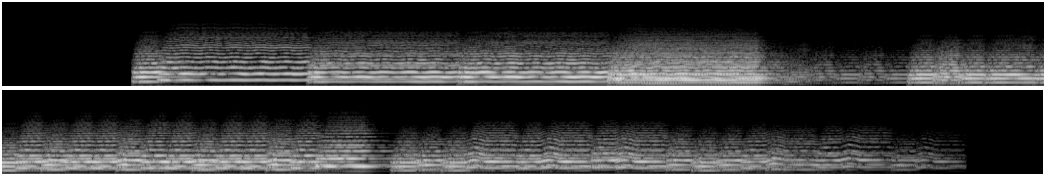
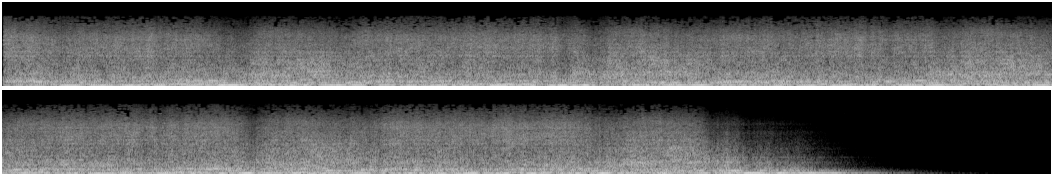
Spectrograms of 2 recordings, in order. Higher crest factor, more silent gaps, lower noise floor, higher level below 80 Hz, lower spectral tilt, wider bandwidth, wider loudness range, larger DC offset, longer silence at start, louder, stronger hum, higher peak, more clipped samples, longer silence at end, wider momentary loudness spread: about the same, 16 dB vs 12 dB; neither; second, -39 dBFS vs -86 dBFS; second, -58 dBFS vs -22 dBFS; first, -8 dB/octave vs -5 dB/octave; second, 7.4 kHz vs 11 kHz; first, 8 LU vs 1 LU; first, 0.3% vs under 0.1%; first, 1.3 s vs 0 s; about the same, -18 LUFS vs -18 LUFS; neither; first, -2 dBFS vs -6 dBFS; neither; second, 0.85 s vs 1.7 s; first, 15 LU vs 2 LU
